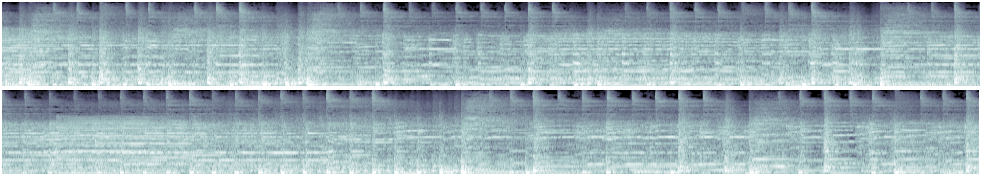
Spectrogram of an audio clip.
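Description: Live blues band playing West Side Chicago blues: electric guitar and saxophone over bass and drums in an instrumental passage, with no singing.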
